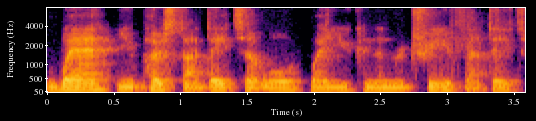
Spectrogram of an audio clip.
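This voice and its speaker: A man speaks with a British accent at a medium pitch. His pace is moderate. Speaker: software solution designer. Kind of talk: webinar presentation. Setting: online webinar. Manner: hesitant, many fillers.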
